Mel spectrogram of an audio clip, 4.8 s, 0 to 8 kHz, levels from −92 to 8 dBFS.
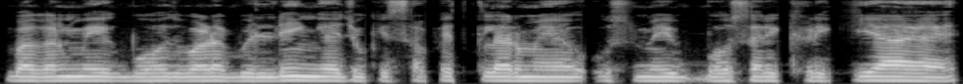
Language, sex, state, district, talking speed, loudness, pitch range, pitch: Hindi, male, Jharkhand, Ranchi, 225 wpm, -14 LUFS, 130-135 Hz, 135 Hz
